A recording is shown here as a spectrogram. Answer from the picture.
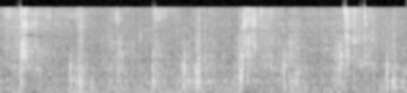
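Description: Close-miked mouth chewing a bite of fried chicken coated in sticky red sauce, with irregular sharp clicks and crunches about four times a second.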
